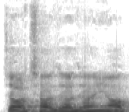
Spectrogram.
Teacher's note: जो तालु से बोले जाते हैं उसको च, छ, ज, झ, य कहते हैं।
